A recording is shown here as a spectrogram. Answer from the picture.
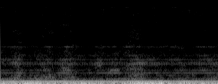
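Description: Steady low hum with faint room noise, no other event standing out.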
